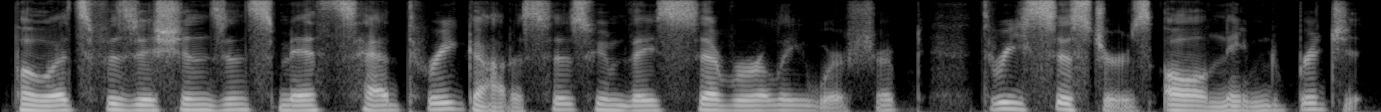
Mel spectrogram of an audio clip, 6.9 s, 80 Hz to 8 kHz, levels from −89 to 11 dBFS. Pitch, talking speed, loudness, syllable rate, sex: 135 Hz, 140 wpm, -20 LUFS, 4.3 syllables/s, female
